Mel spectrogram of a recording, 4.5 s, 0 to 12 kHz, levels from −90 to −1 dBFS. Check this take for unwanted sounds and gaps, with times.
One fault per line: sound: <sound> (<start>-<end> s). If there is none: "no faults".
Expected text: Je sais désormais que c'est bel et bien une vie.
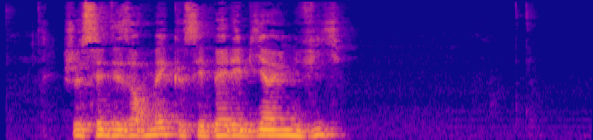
no faults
